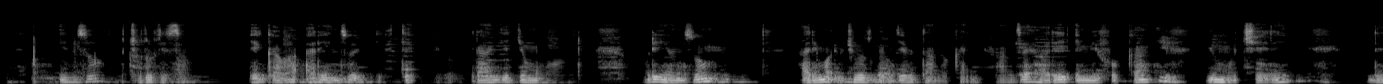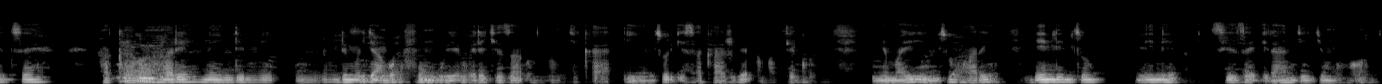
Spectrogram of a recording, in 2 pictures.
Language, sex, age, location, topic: Kinyarwanda, male, 18-24, Musanze, finance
